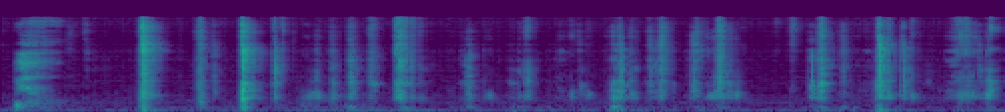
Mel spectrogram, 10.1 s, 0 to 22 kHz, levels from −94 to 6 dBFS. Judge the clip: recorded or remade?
remade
